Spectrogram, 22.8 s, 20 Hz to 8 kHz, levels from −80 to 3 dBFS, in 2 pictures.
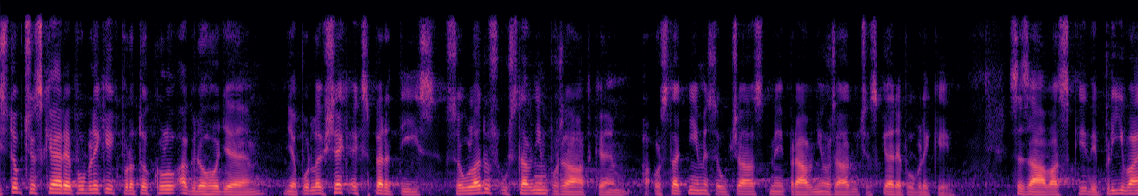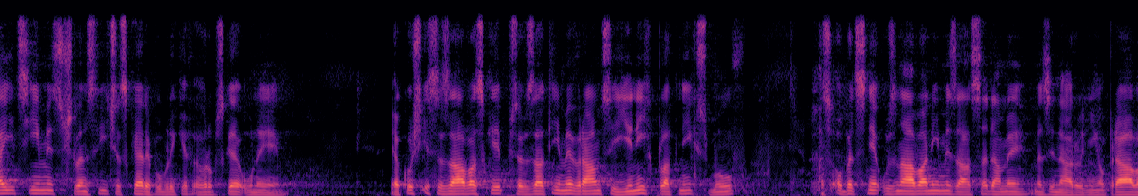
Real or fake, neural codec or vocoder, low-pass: fake; codec, 24 kHz, 3.1 kbps, DualCodec; 7.2 kHz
